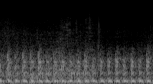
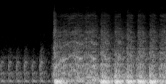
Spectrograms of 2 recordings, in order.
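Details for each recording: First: Rapid, even ticking of about nine or ten beats a second with no engine running: the electric fuel pump priming normally on a Corvair-powered Baja Bug being readied for the road. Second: Corvair-powered Baja Bug, first start after six months sitting, cold weather: steady starter chugging for about five seconds that never catches; hard start, owner unsure if it needs choke; key must go fully off before retrying.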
